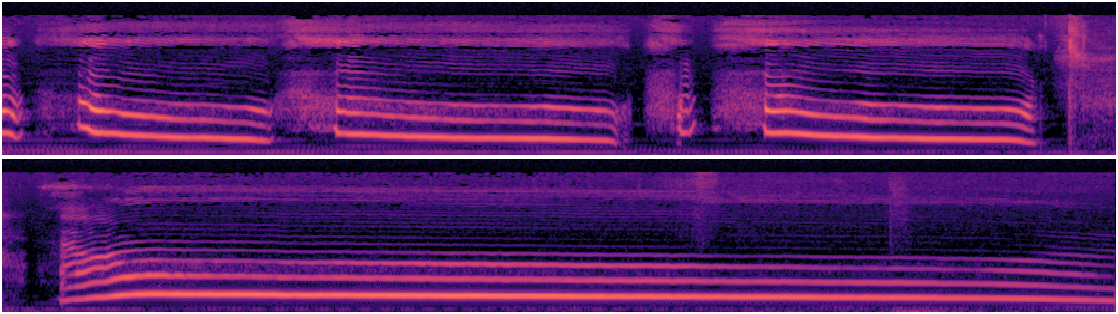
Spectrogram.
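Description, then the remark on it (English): Wolves howl far off in the distance across the land in a series of long, wavering cries that swoop down in pitch, a few overlapping, ending with one drawn-out howl that slowly fades, over a faint low rumble. “And off in the distance, as you continue to howl, you can hear even more howls off in the distance, far away from other wolves across the land.”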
